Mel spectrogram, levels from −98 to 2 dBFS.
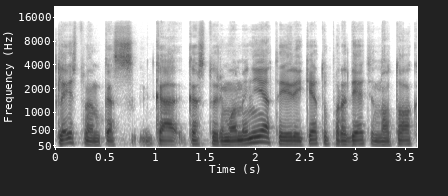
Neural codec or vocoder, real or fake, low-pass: autoencoder, 48 kHz, 128 numbers a frame, DAC-VAE, trained on Japanese speech; fake; 14.4 kHz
